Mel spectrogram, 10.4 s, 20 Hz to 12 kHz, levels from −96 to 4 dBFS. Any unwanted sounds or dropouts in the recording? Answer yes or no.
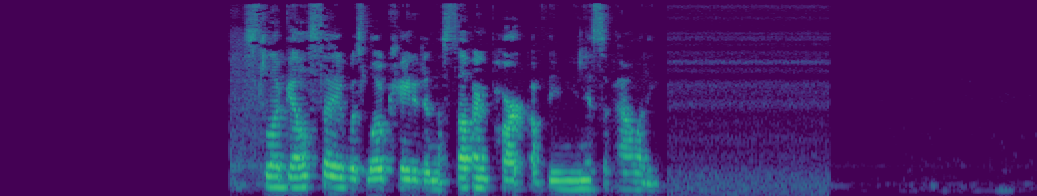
no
